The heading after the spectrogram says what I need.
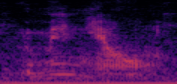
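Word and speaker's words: Maignan: In French, in France, it is said as Mike Mignon. Mignon. Mike Mignon. Very straightforward once you know. That was Mignon. That was like the Minions. Mike Mignon.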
